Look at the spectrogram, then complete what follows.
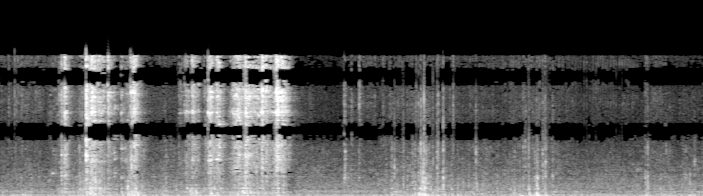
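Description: Plastic bag of shoestring fries rustling and crinkling in bursts for about three seconds as fries are dropped by hand into an air fryer basket, followed by a few light knocks.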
